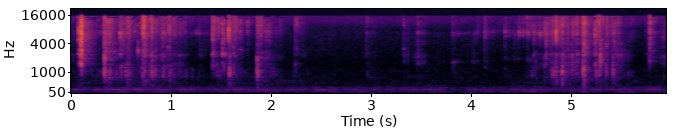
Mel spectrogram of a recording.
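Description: A solid white bar of dry soap is held in the hand and cut and scraped with a metal knife blade. Irregular, dry crunchy scrapes and short sharp clicks come in quick bursts, loudest at the start and near the end, over a steady low hum.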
